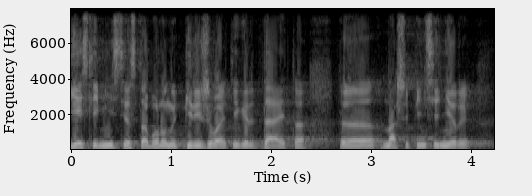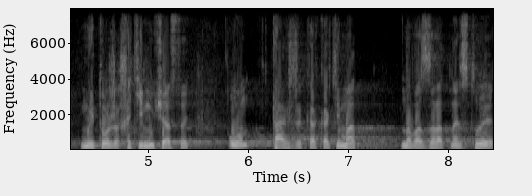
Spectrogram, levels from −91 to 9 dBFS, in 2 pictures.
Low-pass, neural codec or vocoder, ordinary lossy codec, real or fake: none; none; none; real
